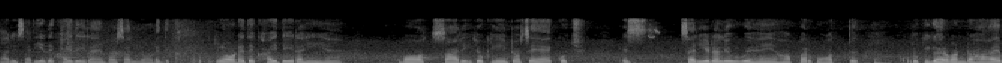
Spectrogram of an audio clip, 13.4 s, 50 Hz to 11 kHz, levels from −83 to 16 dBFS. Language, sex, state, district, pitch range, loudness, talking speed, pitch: Hindi, female, Goa, North and South Goa, 225-240 Hz, -32 LUFS, 155 wpm, 235 Hz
